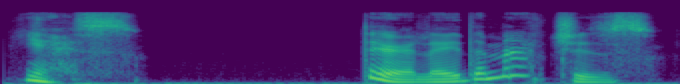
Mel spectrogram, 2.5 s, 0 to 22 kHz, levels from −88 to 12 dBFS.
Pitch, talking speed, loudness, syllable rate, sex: 190 Hz, 120 wpm, -19 LUFS, 4.4 syllables/s, male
